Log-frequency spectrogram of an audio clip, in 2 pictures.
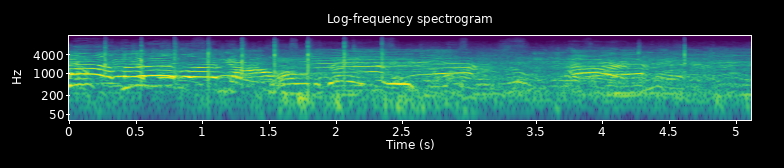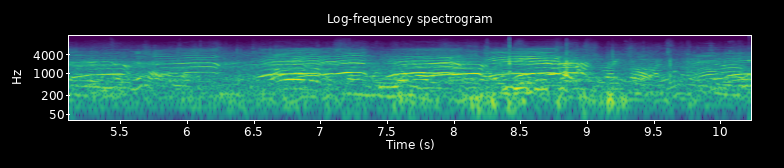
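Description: A crowd of spectators cheers and shouts encouragement outdoors.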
